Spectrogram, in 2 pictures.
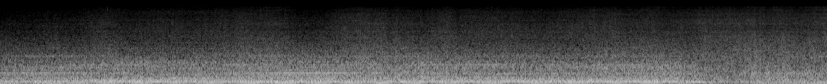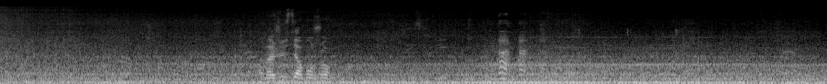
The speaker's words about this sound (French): Le bateau, quoi.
